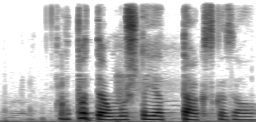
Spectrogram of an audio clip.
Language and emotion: Russian, angry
